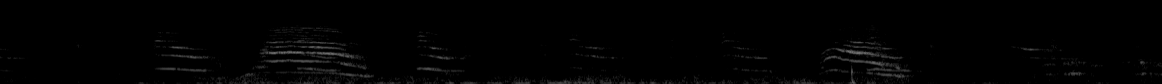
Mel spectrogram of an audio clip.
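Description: Egyptian Mau cats meowing repeatedly: about ten separate calls, most falling in pitch, with two longer, louder meows about three seconds in and again near nine seconds in.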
